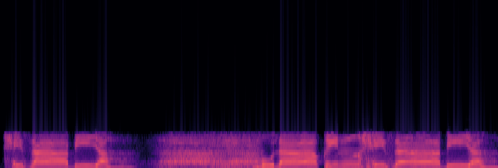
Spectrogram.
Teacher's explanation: آخر میں ہا ساکنہ ہے، ہا ساکنہ کی آواز واضح ہو · سین کے ساتھ الف ہے، الف مدہ ہے، ایک الف کی مقدار کھینچ کر ادا کریں گے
